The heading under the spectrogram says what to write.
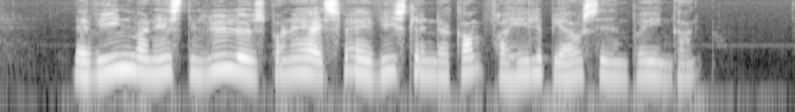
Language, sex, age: Danish, female, 51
